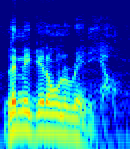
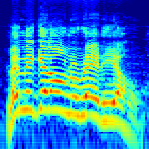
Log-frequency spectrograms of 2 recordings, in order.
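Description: First: Quiet low line. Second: Bursting out with a laugh; louder, higher, fired up; excited, laughing loud. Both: Acted. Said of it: "Huh, I feel it".

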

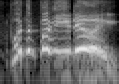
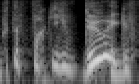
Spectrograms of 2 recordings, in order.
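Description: First: Much higher, louder mock yell; yelled repeat. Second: Lightly voiced angry boss; a hint of Tony snapping into the phone; mock Tony. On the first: Tony shouting into the phone at Paulie, mock yell. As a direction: shout it again as if the line keeps cutting out. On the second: Tony yelling at his crew over a bad line, mild mock anger. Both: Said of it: "he's like".

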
